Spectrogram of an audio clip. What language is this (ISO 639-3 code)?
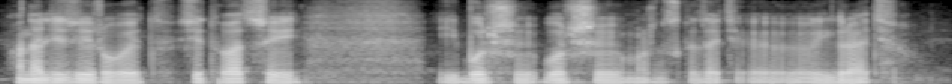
rus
